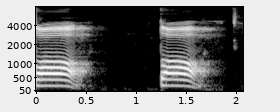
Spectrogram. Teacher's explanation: ত জিহ্বার আগা সামনের ওপরের দুই দাঁতের আগার সঙ্গে লাগায় উচ্চারণ হবে ত।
